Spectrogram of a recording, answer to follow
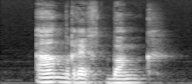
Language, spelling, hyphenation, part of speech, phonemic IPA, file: Dutch, aanrechtbank, aan‧recht‧bank, noun, /ˈaːn.rɛxtˌbɑŋk/, Nl-aanrechtbank.ogg
- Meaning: a low countertop, usually narrow and having cupboards underneath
